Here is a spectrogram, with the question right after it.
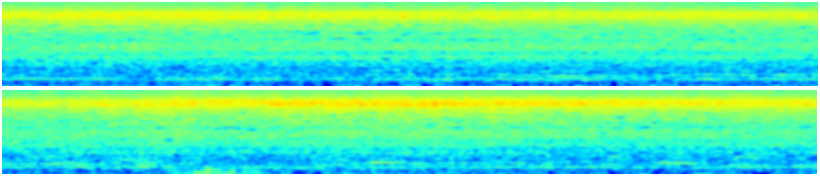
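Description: Chopped onion and garlic sauté in hot oil in a pan, a bright, steady sizzling hiss that stays even throughout, with no talking.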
